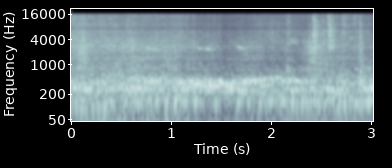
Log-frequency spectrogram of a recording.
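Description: Many pigeons in a pigeon loft, including Maxi hens, fill the air with continuous low, throaty cooing, close and steady, with a few faint higher chirps over the murmuring mass.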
